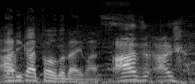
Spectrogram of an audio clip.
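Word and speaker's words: ありがとうございます: Arigatou gozaimasu.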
